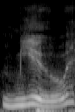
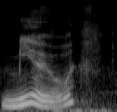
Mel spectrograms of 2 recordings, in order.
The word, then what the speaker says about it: mu: from micro is pronounced mu it's a Greek letter it's a lowercase Greek letter mu because if we look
